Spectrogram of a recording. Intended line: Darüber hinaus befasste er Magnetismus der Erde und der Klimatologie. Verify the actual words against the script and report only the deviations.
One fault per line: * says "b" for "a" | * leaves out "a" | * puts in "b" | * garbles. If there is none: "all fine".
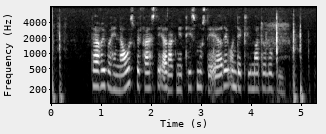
all fine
